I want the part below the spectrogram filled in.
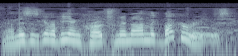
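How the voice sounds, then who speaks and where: High-pitched American male play-by-play announcer. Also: quick pace, creaky, a crowd in the background. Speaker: play-by-play commentator. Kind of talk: live radio football play-by-play. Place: outdoor football game. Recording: noisy outdoor stadium radio broadcast.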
